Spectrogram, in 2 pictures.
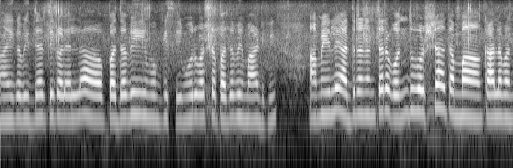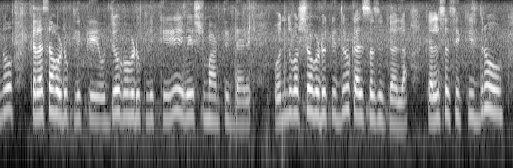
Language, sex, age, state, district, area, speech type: Kannada, female, 30-45, Karnataka, Udupi, rural, spontaneous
